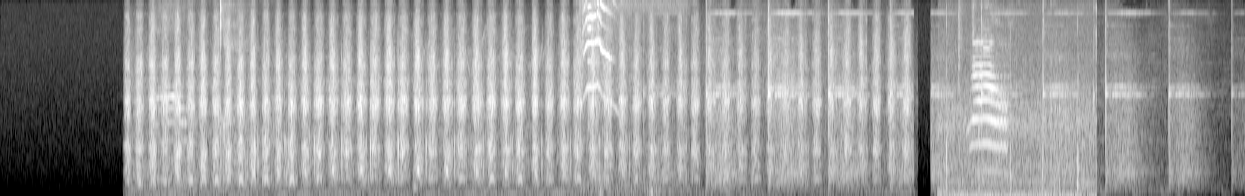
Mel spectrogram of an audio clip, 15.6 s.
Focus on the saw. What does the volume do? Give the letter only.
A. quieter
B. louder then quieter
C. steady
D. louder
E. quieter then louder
A.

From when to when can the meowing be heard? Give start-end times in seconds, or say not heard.
1.9-3.5, 7.2-8.6, 11.7-13.8.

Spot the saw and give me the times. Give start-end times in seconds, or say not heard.
1.6-11.4.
